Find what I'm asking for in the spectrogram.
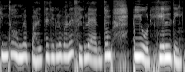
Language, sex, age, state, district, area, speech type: Bengali, female, 30-45, West Bengal, Hooghly, urban, spontaneous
